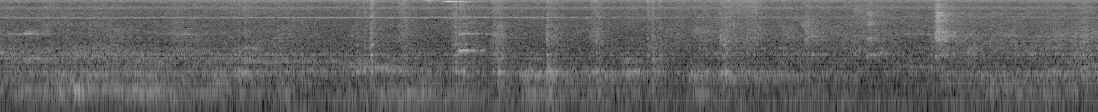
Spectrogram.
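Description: A man cuts cardboard with a knife, with soft scraping and clicks.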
